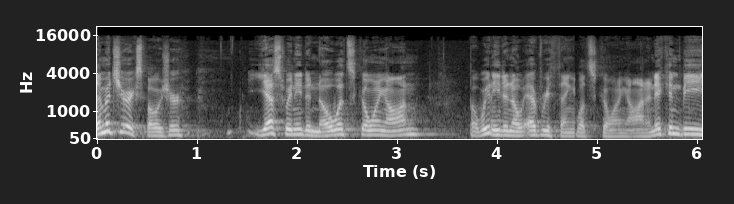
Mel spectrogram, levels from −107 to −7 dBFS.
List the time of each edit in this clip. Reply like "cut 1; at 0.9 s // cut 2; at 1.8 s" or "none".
cut 1; at 1.5 s // cut 2; at 3.9 s // cut 3; at 4.8 s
